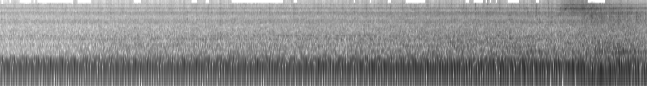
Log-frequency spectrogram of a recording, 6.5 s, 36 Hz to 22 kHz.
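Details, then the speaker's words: 2001 Dodge 1500 after exhaust-to-manifold gasket replacement: even, steady idle that rises smoothly when revved. The earlier clicking from the manifold exhaust leak is gone, and the truck sounds right. "she sounds different though yeah she sounds right she sounds like she's supposed to cause usually it was it was clicking because of the uh manifold yeah exhaust leak"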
